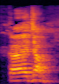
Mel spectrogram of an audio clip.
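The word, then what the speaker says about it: chasm: कायजम, कायजम, कायजम means होता है खाई। सी प्लस एच हो तब भी उसका उच्चारण क होता है।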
